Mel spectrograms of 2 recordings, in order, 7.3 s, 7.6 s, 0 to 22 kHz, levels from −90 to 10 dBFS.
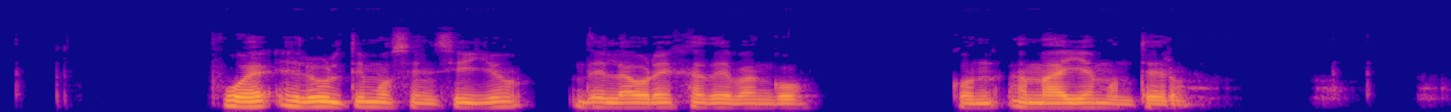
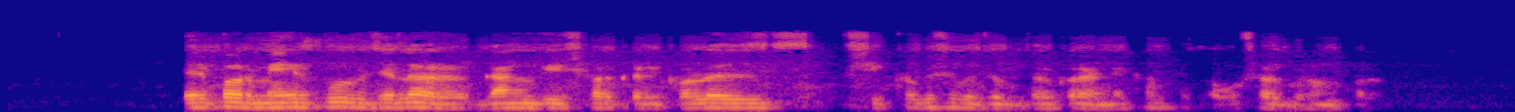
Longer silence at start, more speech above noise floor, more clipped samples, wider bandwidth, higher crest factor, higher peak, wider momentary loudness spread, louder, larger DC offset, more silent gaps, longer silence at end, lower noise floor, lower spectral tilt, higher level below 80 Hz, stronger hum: first, 1.1 s vs 0.9 s; first, over 72 dB vs 59 dB; neither; about the same, 7.4 kHz vs 8 kHz; about the same, 18 dB vs 20 dB; about the same, -2 dBFS vs -2 dBFS; second, 9 LU vs 18 LU; about the same, -19 LUFS vs -21 LUFS; neither; first, 4.65-4.76 s vs none; first, 1.25 s vs 0.75 s; first, under -90 dBFS vs -80 dBFS; first, -8 dB/octave vs -6 dB/octave; second, -72 dBFS vs -58 dBFS; neither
